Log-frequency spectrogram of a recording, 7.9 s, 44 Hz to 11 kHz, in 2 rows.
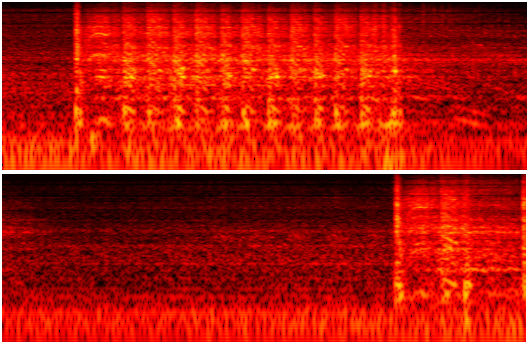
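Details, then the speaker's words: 1992 Volvo 940 wagon, long stored, after plugging past the radio suppression relay, airbox off: rapid cranking, a gap, another burst, then catches and runs well with a slight misfire. "I feel like that's a running motor. Ladies and gentlemen. A little bit of a misfire. Actually, that sounds really good."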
